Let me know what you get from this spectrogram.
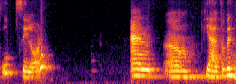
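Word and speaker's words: Ypsilon: way x is x y is oops cylon it's oops cylon and um the alphabet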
